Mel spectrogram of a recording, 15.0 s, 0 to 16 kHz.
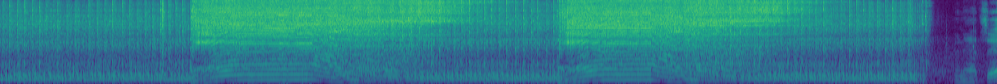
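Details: Poulan P3816 38cc chainsaw after installing a HIPA carburetor, fuel line and primer bulb kit, choke pushed in and adjusted: clean full revs twice, climbing crisply and returning to a steady idle without bogging, then shutdown; normal running.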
